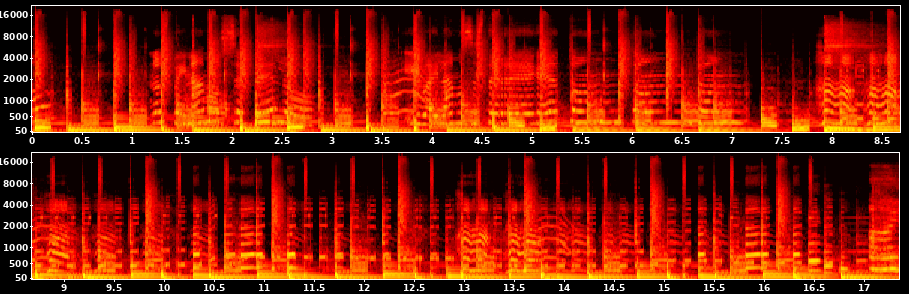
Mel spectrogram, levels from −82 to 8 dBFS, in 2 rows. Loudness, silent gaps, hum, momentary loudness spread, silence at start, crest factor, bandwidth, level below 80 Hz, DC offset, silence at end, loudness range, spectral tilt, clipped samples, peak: -24 LUFS; none; none; 5 LU; 0 s; 18 dB; 20 kHz; -30 dBFS; under 0.1%; 0 s; 2 LU; -5.5 dB/octave; under 0.1%; -4 dBFS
